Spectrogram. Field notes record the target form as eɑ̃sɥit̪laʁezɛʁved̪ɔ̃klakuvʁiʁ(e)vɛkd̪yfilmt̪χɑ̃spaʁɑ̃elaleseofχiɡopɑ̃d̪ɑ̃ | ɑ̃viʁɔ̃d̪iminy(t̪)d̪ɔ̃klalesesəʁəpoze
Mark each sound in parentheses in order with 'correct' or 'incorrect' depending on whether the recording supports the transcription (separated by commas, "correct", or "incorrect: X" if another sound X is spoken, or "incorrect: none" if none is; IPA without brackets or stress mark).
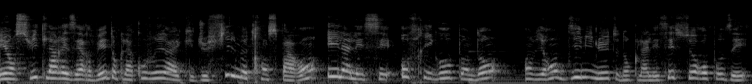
incorrect: a, correct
